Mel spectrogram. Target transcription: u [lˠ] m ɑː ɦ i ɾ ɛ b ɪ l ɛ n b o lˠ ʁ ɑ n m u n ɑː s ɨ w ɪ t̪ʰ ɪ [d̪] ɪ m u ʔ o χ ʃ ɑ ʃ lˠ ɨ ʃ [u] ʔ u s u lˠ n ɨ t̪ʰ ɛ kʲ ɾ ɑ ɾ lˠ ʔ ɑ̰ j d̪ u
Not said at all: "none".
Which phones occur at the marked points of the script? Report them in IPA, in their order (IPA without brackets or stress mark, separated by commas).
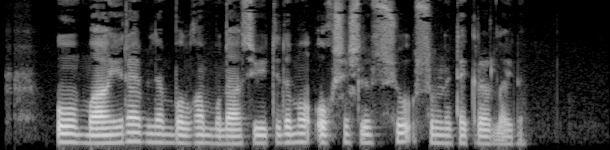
none, d̪, u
